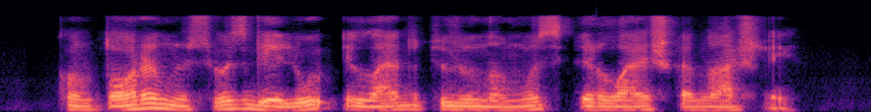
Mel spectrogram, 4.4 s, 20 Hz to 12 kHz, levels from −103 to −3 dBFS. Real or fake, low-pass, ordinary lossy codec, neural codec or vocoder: fake; 7.2 kHz; AAC, 48 kbps; codec, 16 kHz, 2 kbps, FreqCodec, smaller model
